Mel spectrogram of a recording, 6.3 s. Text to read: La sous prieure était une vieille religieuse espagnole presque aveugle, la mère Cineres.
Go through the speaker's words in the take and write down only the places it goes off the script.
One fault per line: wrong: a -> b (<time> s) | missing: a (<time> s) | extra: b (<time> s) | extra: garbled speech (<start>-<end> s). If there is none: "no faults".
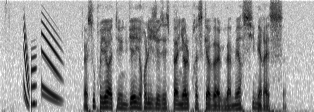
no faults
